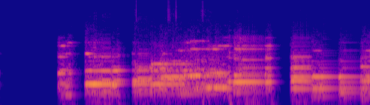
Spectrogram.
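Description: Organ music with several sustained notes sounding together. The sound cuts out completely for the first half second, then drops out briefly again near the end.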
